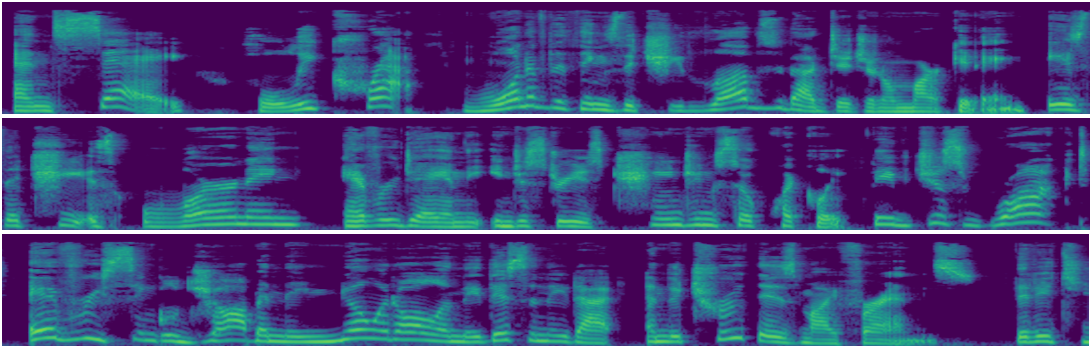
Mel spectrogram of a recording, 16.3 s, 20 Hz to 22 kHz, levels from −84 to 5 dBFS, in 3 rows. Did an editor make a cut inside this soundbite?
yes; 2 cuts; at 2.2 s, 9.7 s

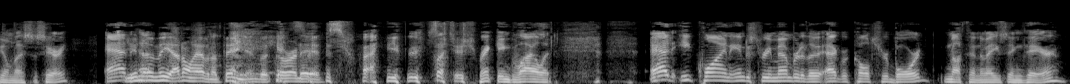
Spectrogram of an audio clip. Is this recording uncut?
yes; 0 cuts

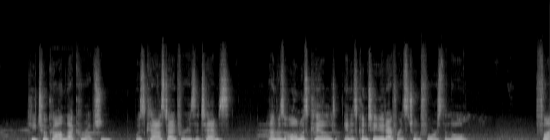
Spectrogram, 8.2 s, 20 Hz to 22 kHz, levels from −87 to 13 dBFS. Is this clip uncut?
yes; 0 cuts

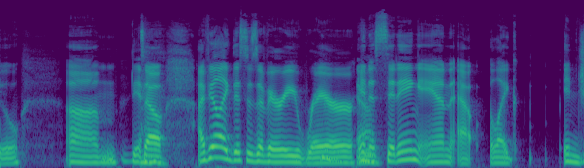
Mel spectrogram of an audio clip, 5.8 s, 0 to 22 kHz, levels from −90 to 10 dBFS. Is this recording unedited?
no; 2 cuts; at 1.4 s, 3.6 s

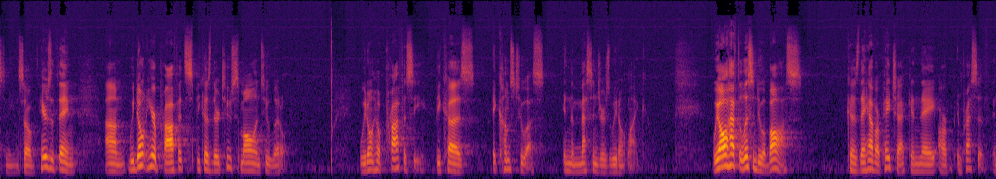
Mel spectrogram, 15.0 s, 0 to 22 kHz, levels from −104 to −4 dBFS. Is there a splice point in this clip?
no; 0 cuts

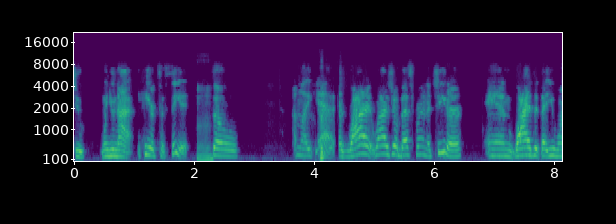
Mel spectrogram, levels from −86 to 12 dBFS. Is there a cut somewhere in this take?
yes; 1 cut; at 4.3 s

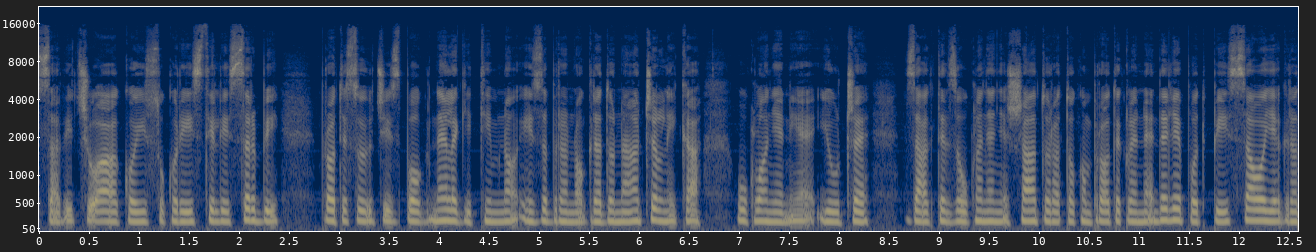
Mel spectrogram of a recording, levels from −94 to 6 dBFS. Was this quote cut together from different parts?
no; 0 cuts

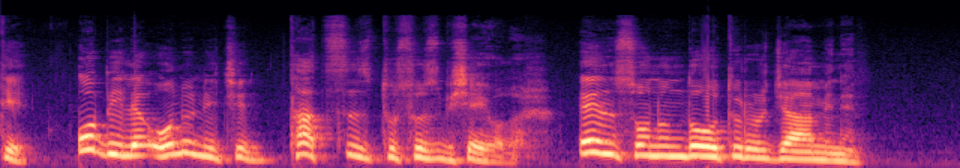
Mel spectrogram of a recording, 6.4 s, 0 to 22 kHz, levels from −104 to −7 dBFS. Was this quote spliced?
yes; 1 cut; at 3.8 s

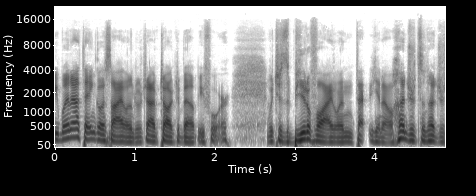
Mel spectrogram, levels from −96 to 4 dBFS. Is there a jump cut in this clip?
yes; 1 cut; at 2.7 s

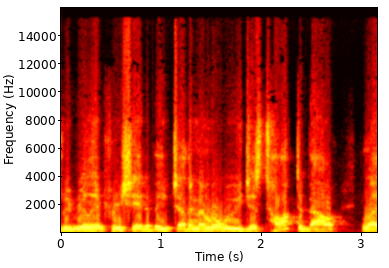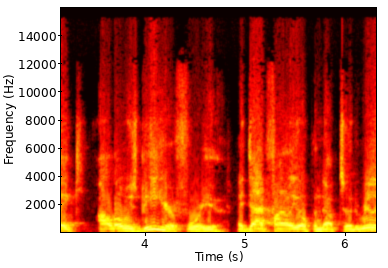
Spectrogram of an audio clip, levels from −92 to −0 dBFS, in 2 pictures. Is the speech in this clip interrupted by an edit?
yes; 3 cuts; at 1.3 s, 2.9 s, 4.8 s

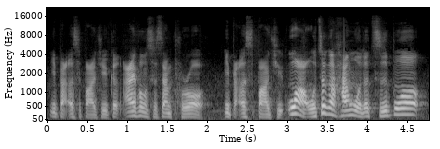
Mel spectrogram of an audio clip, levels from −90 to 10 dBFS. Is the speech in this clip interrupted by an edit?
no; 0 cuts

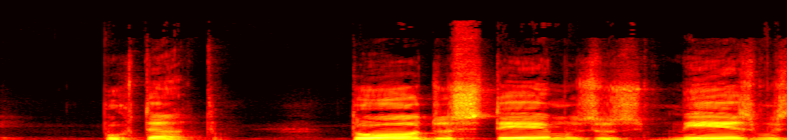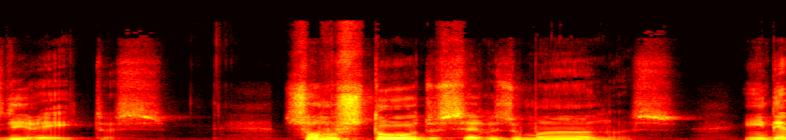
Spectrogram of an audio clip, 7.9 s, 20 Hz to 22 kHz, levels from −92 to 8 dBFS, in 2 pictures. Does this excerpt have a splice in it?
yes; 1 cut; at 5.3 s

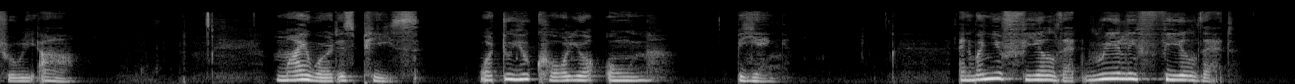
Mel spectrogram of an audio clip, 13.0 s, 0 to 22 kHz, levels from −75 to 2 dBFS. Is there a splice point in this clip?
yes; 1 cut; at 4.7 s

